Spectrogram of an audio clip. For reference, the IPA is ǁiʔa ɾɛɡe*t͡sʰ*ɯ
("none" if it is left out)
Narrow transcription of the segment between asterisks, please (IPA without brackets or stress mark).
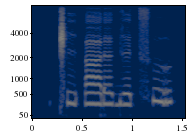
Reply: t͡sʰ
